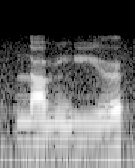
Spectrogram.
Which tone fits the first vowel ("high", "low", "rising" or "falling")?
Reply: low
